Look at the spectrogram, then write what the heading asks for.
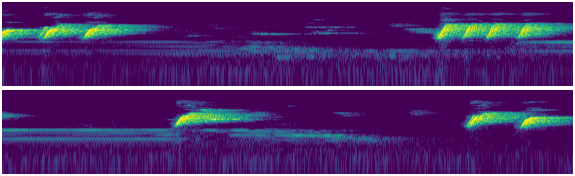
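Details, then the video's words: Lure call of a male Asian fairy-bluebird: loud harsh rasping bursts, each a quick cluster of buzzy notes, repeated about every one and a half seconds, with a faint steady tonal drone lingering between them. "Suara pikat burung cucak biru jantan"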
